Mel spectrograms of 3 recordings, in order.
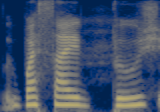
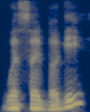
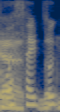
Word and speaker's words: Westside Boogie: West Westside Bougj. Is that how you say his name? Westside Boogie. Boogie. Yeah, Westside Boogie.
